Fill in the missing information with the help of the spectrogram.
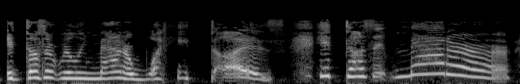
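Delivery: high, drawn-out dismissal; emphatic dismissal. Real, not acted. Brushing off whatever the ex does, emphatically dismissive. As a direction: stretch it out, rising high on the repeat. Gloating dismissal of her ex's interference.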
